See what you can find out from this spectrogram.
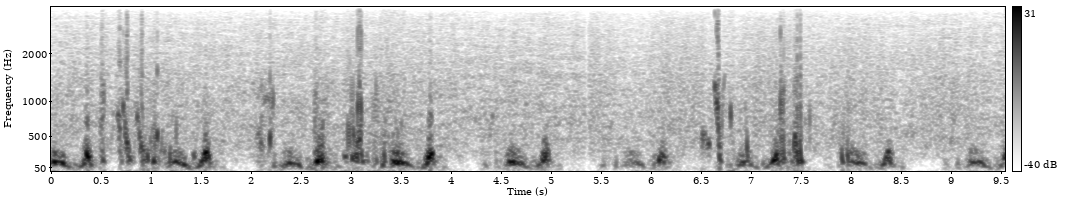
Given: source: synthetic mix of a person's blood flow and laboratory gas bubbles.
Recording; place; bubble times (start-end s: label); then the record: Doppler ultrasound of blood flow; precordium
0.48-0.55 s: bubbles
0.59-1.27 s: bubbles
1.41-1.47 s: bubbles
2.04-2.25 s: bubbles
2.62-2.77 s: bubbles
2.89-3.54 s: bubbles
6.49-6.84 s: bubbles
6.92-7.01 s: bubbles
7.23-7.64 s: bubbles
7.88-8.01 s: bubbles
From the record:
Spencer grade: 3 (all of the cardiac periods contain showers or single bubble signals, but not dominating or overriding the cardiac motion signals); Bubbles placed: anywhere in the cardiac cycle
